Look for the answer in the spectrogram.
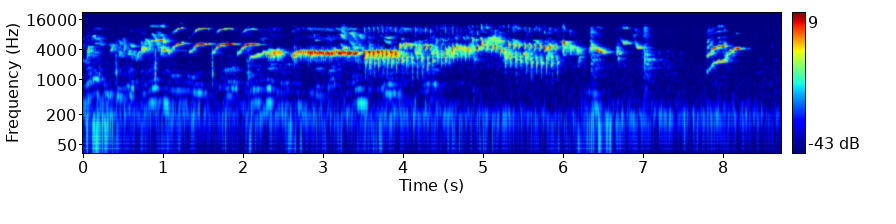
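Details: Canary singing a long varied phrase: repeated upslurred whistles, a loud sustained buzzy trill, then scattered sharp chirps and sweeps.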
